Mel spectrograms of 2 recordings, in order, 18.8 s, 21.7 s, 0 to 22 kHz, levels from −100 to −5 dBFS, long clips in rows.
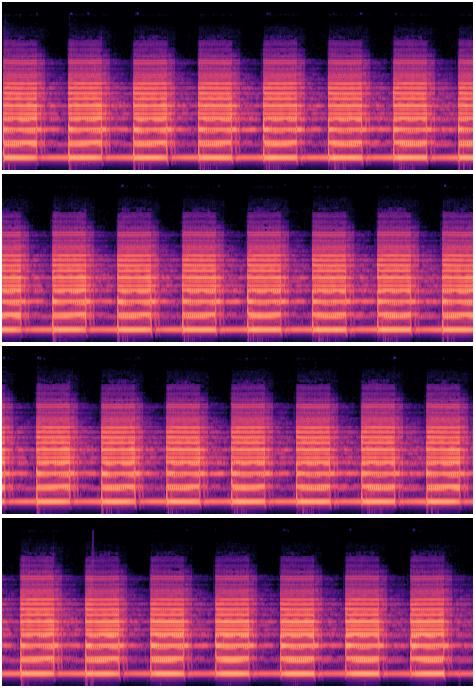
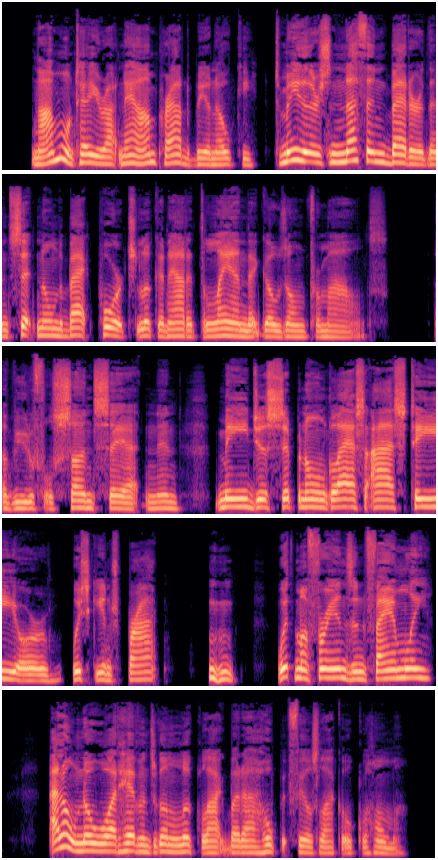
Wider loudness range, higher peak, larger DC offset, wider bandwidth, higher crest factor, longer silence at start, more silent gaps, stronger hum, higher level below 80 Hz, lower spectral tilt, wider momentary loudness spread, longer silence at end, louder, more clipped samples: second, 1 LU vs 5 LU; second, -10 dBFS vs -2 dBFS; neither; second, 8.8 kHz vs 16.5 kHz; second, 12 dB vs 18 dB; second, 0 s vs 0.3 s; second, none vs 8.21-8.48 s, 14.77-14.88 s, 15.45-15.53 s, 15.70-15.77 s, 17.76-17.83 s; neither; second, -76 dBFS vs -66 dBFS; second, -2 dB/octave vs -5 dB/octave; second, 5 LU vs 10 LU; second, 0 s vs 0.35 s; about the same, -21 LUFS vs -20 LUFS; neither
